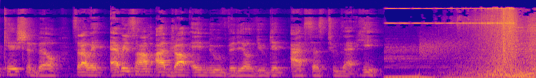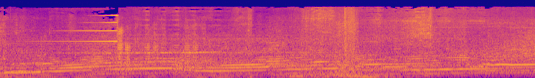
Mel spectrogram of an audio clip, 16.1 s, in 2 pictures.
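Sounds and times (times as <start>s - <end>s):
car engine accelerating: 7.6s - 16.0s.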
